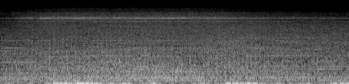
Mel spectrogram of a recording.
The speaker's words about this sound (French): Première lueur du jour, un hélicoptère prend son envol.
